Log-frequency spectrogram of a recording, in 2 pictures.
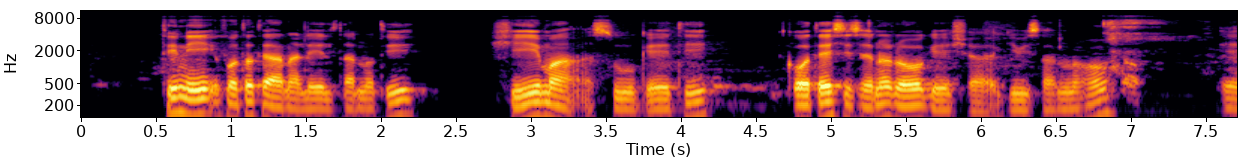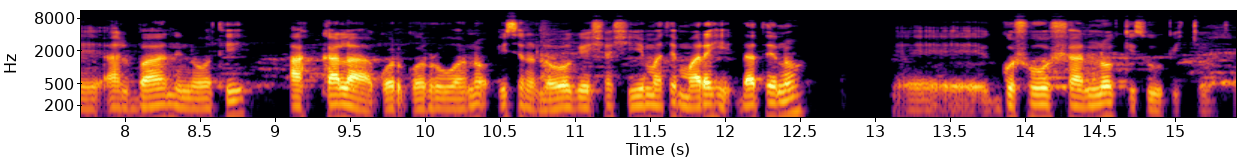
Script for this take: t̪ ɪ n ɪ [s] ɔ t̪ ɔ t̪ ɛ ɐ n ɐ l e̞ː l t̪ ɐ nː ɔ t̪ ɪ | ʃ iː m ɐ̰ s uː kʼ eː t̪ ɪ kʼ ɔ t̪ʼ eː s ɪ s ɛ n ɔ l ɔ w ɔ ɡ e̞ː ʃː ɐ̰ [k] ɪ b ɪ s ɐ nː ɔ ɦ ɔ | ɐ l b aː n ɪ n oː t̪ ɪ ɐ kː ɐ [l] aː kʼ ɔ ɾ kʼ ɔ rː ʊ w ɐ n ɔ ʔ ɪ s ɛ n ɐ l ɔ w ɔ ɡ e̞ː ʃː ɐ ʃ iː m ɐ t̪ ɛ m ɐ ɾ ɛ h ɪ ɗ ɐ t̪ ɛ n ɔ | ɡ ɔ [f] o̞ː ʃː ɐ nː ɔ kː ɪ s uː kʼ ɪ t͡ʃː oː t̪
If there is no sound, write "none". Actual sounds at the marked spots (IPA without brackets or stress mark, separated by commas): f, ɡ, l, ʃ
